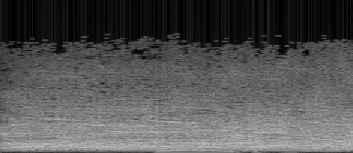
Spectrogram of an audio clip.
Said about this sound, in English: Have we got that booing? I need crickets. That booing. Yeah, put the booing thing. That'll do it.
